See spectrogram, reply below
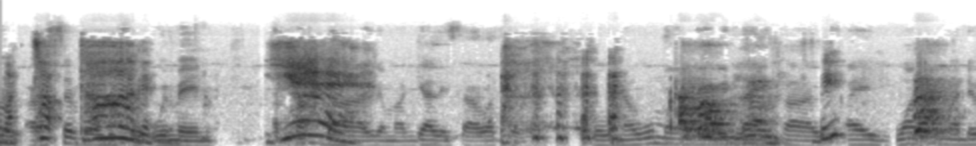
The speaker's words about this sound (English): Even the dog agrees. See that? Dog agrees.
